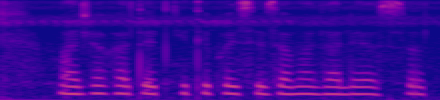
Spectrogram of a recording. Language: Marathi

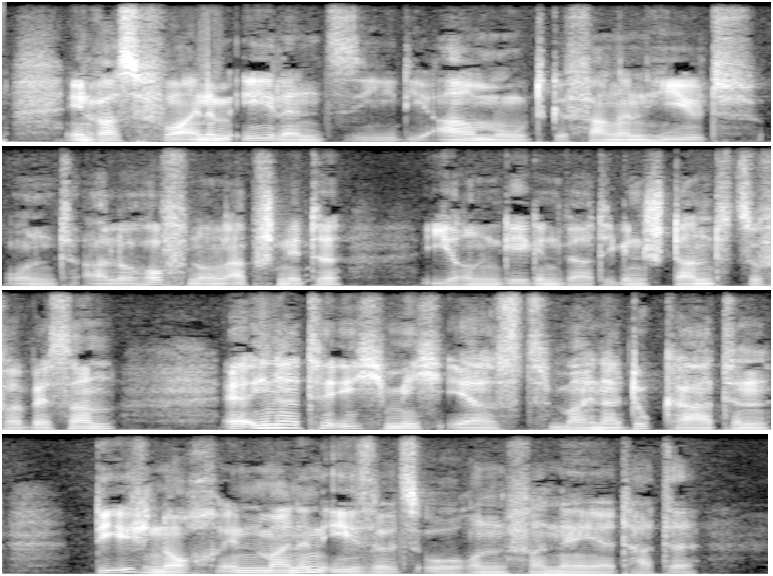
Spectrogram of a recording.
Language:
German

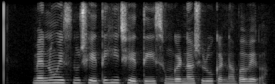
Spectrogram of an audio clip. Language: Punjabi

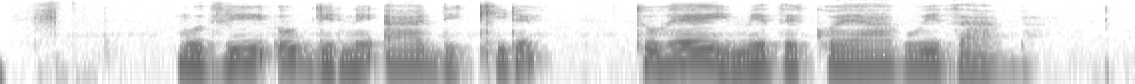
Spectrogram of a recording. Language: Kikuyu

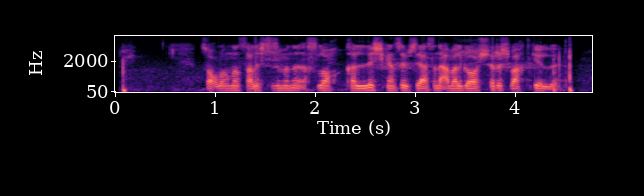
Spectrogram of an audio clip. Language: Uzbek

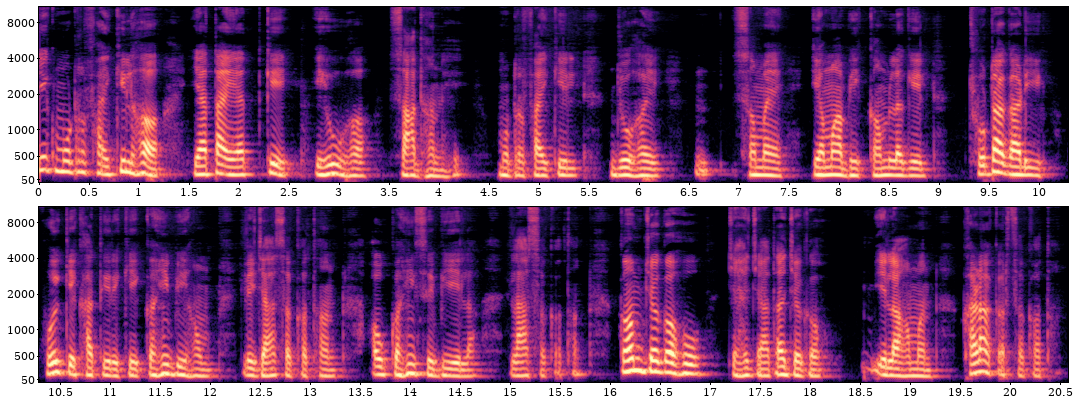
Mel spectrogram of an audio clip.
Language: Korwa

